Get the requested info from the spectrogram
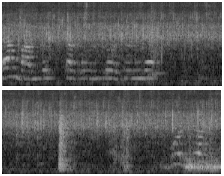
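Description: Pork pieces sizzling steadily in a hot wok, with one sharp knock a little after halfway through.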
